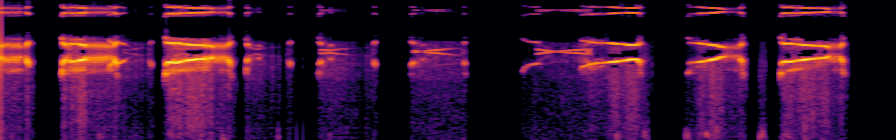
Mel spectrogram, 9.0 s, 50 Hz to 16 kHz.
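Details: Osprey at Port Lincoln, Australia, 17 December 2021, while a chick gets fish at breakfast; two strong whistled calls, a stretch of soft short chips, then three more loud rising piping calls.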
